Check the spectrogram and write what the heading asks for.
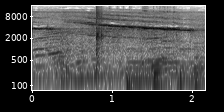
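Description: Whistling fireworks: several long shrill whistles sliding down in pitch, with one sharp bang a little before the middle.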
